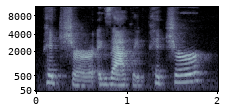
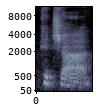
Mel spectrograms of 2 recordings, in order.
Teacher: pitcher with a hard R, that hard R, because in your language the sound is a softer sound, like with more of like a pitcha kind of ending. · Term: hard R sound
